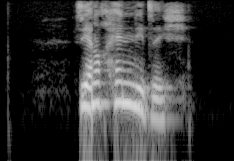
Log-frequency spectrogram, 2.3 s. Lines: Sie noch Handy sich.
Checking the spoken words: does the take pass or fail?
pass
